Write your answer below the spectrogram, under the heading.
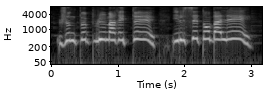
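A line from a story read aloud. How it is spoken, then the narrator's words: Shouting. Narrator (French): criait Kayvan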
